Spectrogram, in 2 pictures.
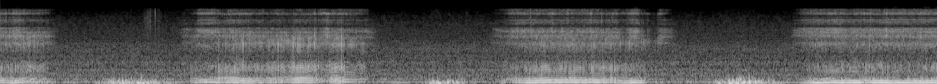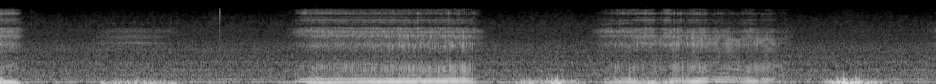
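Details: Boy asleep after a tiring day of extra-hard work, snoring non-stop; he notes he snores louder when tired. Loud, deep, rattling snores about every 2.5 seconds with quieter breaths between; heavy snoring.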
